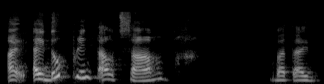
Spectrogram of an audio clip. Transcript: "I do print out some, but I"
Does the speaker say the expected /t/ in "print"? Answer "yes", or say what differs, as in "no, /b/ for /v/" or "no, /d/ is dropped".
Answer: yes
